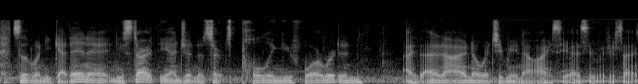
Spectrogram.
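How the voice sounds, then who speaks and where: A man talks at a very fast pace with music in the background. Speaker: video game streamer. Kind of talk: casual chat. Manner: animated.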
